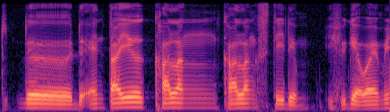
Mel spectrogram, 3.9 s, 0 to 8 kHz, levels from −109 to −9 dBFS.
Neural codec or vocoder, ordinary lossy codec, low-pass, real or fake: none; none; 7.2 kHz; real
